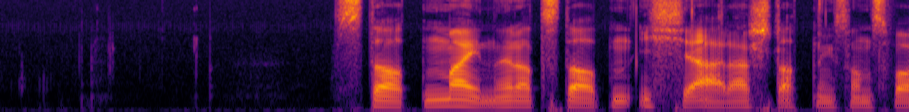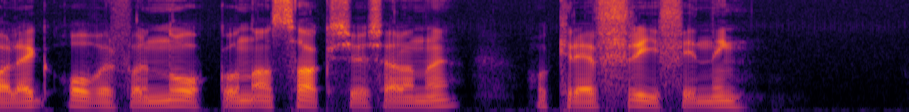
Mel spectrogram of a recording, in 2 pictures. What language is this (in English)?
Norwegian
